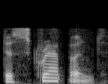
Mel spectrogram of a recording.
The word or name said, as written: discrepant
